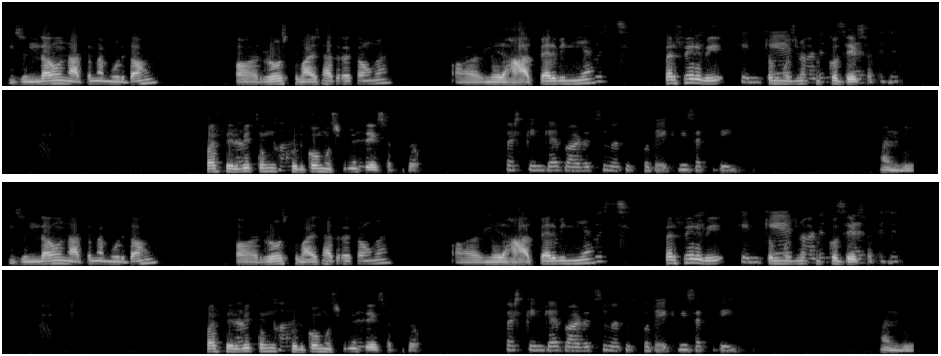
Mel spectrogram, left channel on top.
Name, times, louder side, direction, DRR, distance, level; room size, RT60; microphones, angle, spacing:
voice 1, 0.1-1.6 2.3-3.9 4.5-5.9 6.6-7.2 7.7-8.6 11.4-13.2 13.4-13.5 18.2-18.5, left 1 dB, 40° left, 4.8 m, -24 dB
voice 2, 5.9-6.3 6.9-7.0 7.4-9.0 9.8-9.9 11.6-12.3 12.9-13.0 14.4-16.7, right 1 dB, 15° right, 2.0 m, -36 dB
open air
head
